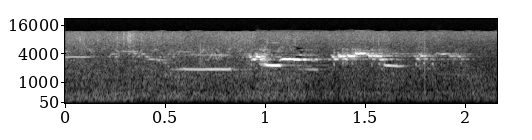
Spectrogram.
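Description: Small birds chirping: a few short, high chirps and whistles, most of them about a second in, over a steady low hiss of outdoor background noise.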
